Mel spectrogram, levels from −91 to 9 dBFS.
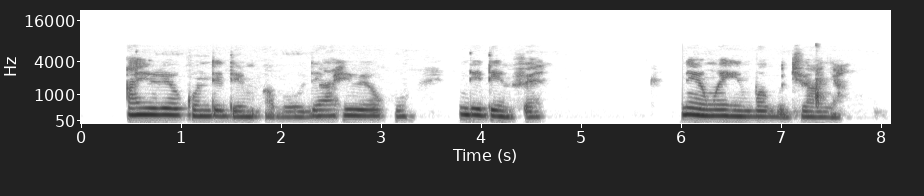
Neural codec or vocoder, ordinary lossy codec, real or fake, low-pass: none; none; real; none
